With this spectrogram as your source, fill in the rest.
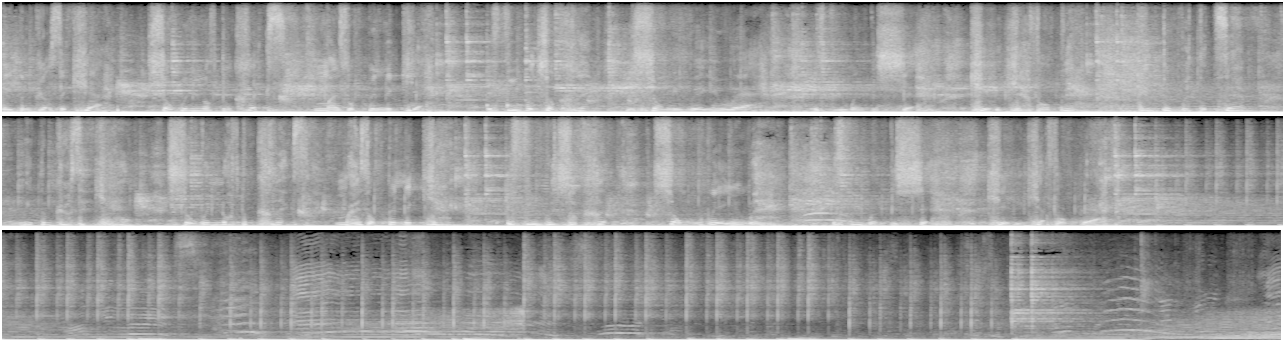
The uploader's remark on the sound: Live from SXSW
